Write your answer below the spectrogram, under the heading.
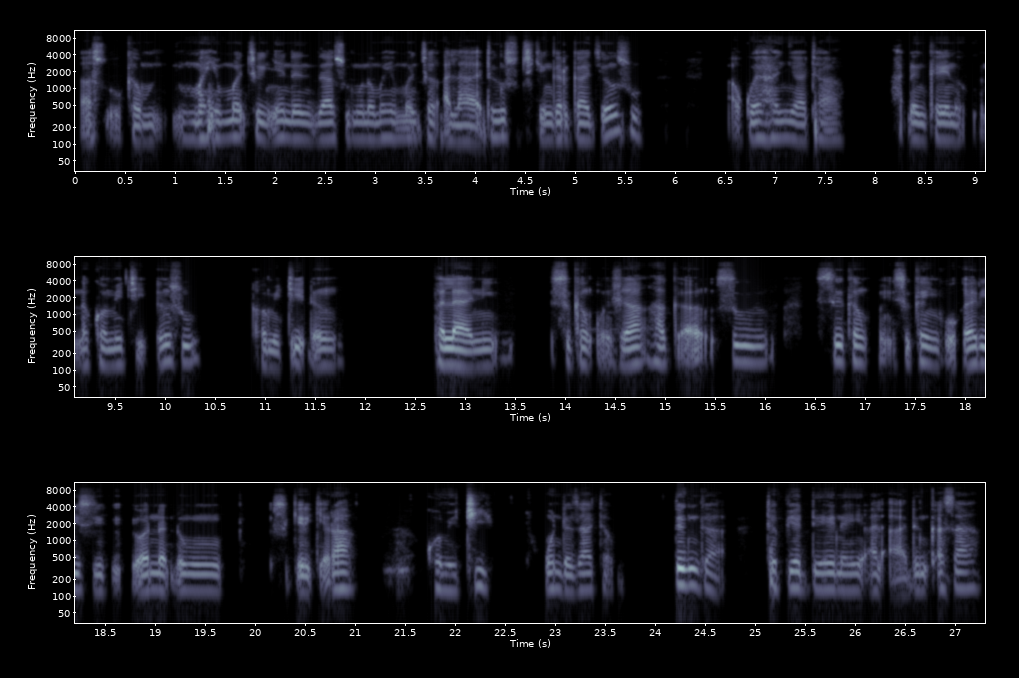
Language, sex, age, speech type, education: Hausa, male, 46-60, spontaneous, tertiary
